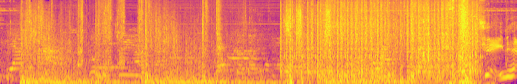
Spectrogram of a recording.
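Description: Rapid gunfire from the online shooter game Point Blank, dense bursts of automatic fire and shots running continuously and loudly throughout, with game effects and a voice mixed in.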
